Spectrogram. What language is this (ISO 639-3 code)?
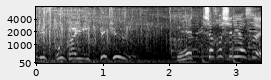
jpn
